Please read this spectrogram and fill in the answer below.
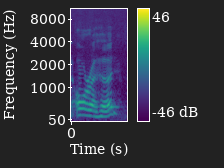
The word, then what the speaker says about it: Orahood: My name is Brian Orahood, and I'm responsible not only for... Oh, you need me to spell that? It's O-R-A-H-O-O-D.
